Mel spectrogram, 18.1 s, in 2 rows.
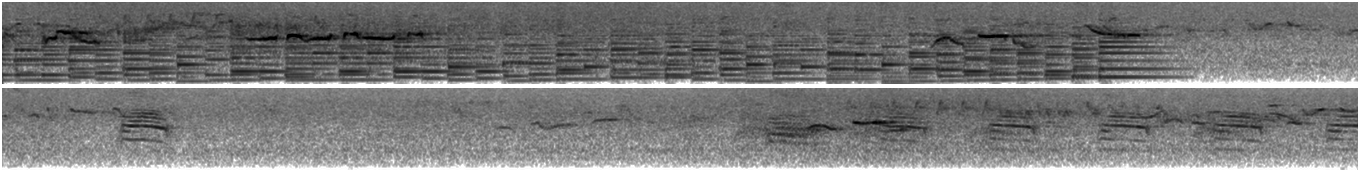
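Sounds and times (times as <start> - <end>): birds chirping: 0.0 - 8.8
steady background hiss: 0.0 - 18.0.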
